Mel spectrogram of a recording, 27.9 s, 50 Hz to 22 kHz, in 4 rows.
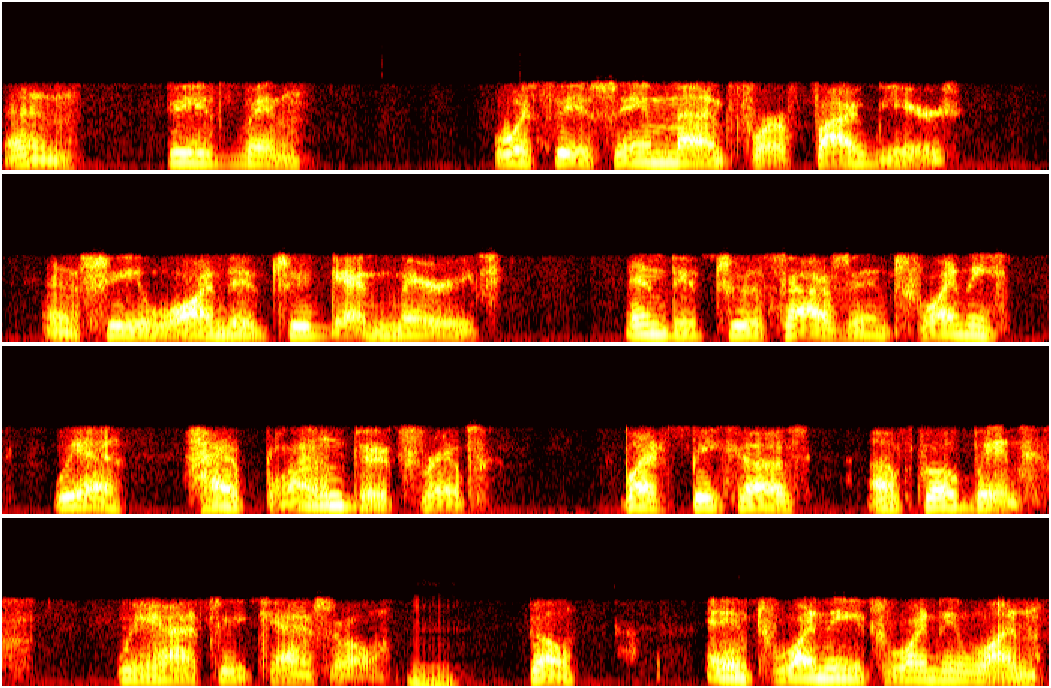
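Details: Dysarthria from ALS in a man living with the disease since diagnosis in 2014; his voice is affected, and he also uses a synthesized voice.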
